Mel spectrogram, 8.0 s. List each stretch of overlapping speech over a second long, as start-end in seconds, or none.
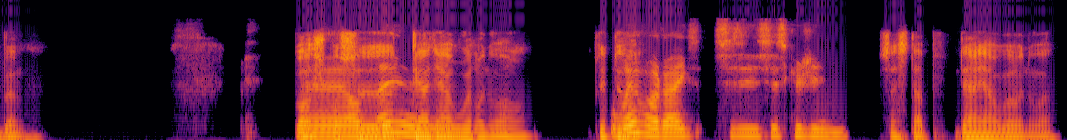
2.3-3.5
